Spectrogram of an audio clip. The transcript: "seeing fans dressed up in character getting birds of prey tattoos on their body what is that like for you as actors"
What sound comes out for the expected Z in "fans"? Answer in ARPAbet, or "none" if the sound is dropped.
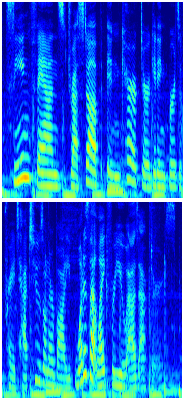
Z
